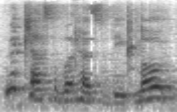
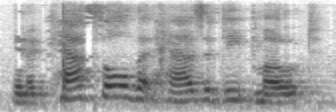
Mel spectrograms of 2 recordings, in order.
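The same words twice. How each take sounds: First: It is recited at the fastest speed. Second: It is recited a little faster.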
